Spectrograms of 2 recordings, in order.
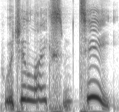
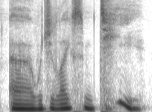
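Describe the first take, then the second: First: Put-on very high, frail old lady offering tea; sweet, quavery granny offer; grandma offering tea, very high and sweet. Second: Said in the usual way. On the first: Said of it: "this is a grandma". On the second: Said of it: "She's like".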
